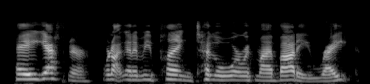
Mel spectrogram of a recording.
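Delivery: plain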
